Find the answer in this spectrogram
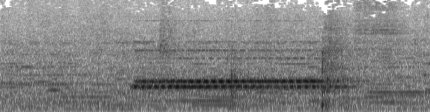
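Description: Background music playing, with a loud held two-note electronic tone coming in about a second in and lasting about two seconds before fading.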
